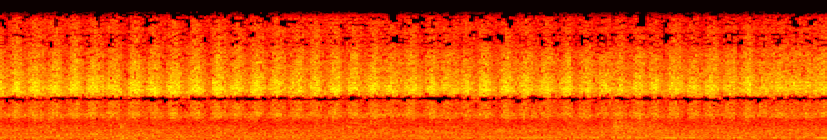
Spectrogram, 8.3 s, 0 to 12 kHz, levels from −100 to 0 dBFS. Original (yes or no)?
yes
